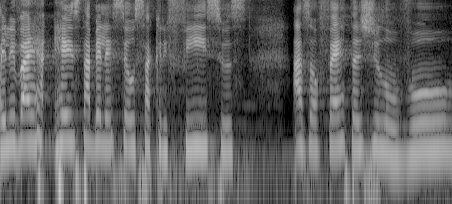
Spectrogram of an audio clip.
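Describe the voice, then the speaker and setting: Speaking in a Minas Gerais accent, a woman talks at a fairly slow pace with a fairly high pitch. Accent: Minas Gerais Brazilian Portuguese. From Brazil, Minas Gerais. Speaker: preacher. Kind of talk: sermon. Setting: church. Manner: sing-song intonation.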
